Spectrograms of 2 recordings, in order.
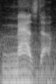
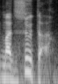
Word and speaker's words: Mazda: In Canada, it's pronounced Mazda. Yeah. In the United States, it's called Mazda. Both are wrong. It's actually Matsuda, is how the Japanese say it.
